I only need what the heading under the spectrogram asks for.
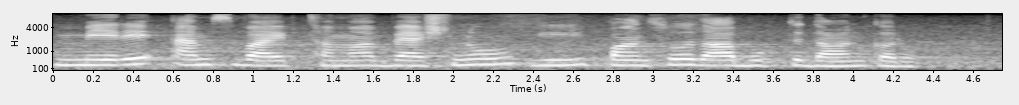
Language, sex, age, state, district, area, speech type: Dogri, female, 18-30, Jammu and Kashmir, Reasi, rural, read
